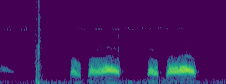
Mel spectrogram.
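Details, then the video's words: ['Spotted dove behaving aggressively, delivering two pairs of low coos, a brief note followed by a longer rolling one, after a sharp click.'] "Bổi thổ tơ hung hăng"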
